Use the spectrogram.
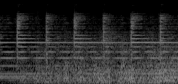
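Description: A train rolls past in a VRChat game world, loud and close, with a steady roar and a regular clickety-clack beat of wheels over rail joints.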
